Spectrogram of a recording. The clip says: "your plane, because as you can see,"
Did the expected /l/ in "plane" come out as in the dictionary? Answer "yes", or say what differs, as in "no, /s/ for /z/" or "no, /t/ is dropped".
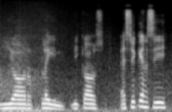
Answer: yes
